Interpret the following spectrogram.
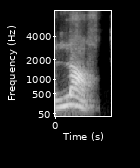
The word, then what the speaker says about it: laughed: for example if I use the word Loft Loft so it's not oh everyone laughed at me when I said something funny everyone laughed at me no everyone laughed at me see how the pronunciation changed changes are fluency just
